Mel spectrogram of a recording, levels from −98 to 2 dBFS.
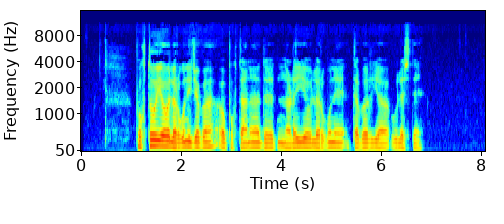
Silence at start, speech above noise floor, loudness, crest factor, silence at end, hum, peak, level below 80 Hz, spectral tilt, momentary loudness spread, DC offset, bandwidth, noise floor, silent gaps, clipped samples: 1.1 s; 51 dB; -22 LUFS; 18 dB; 1.3 s; none; -6 dBFS; -62 dBFS; -8 dB/octave; 11 LU; under 0.1%; 9.8 kHz; -73 dBFS; none; under 0.1%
